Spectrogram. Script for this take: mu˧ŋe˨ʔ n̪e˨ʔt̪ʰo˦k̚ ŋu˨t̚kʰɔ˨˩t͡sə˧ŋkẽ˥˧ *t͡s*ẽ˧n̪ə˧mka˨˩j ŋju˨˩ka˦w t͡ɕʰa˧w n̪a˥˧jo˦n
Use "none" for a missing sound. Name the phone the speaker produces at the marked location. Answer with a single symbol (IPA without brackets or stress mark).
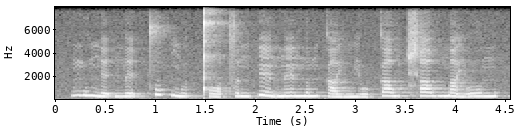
n̪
